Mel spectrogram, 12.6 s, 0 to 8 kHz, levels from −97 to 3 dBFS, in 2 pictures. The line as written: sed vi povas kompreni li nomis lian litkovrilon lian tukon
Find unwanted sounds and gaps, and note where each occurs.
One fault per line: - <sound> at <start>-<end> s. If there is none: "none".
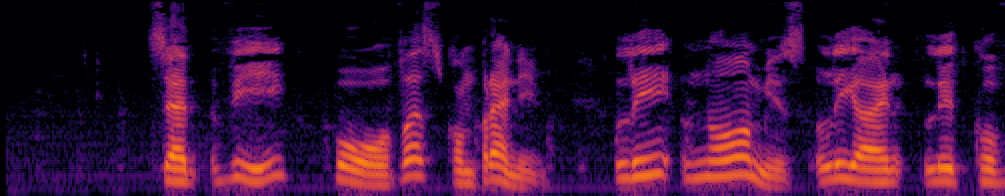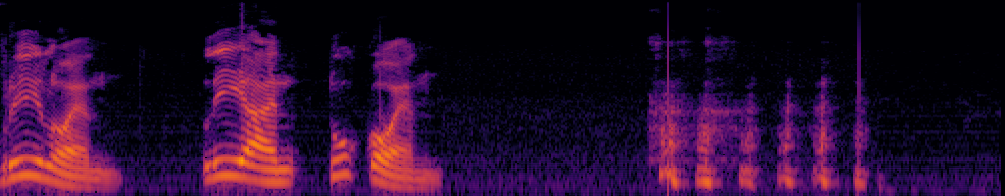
- laugh at 10.3-11.7 s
